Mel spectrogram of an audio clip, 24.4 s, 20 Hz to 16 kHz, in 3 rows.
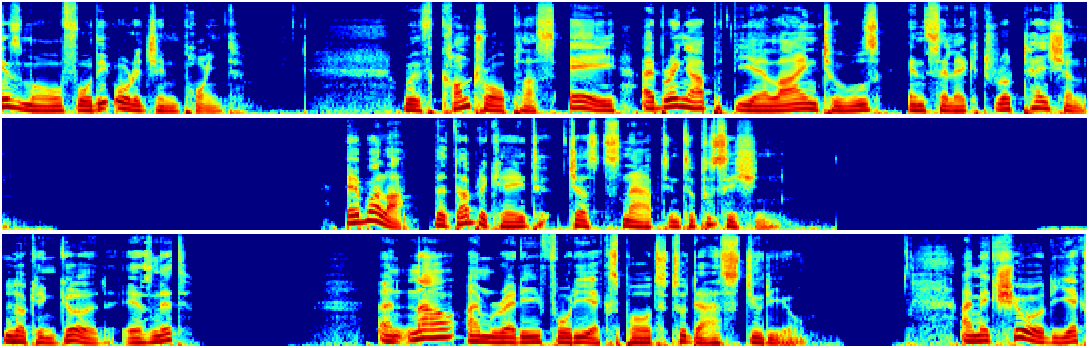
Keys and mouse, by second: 1.1-2.2 drag, 7.5 ctrl+a, 18.7-20.0 middle drag, 21.0 click, 21.8-23.6 drag.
